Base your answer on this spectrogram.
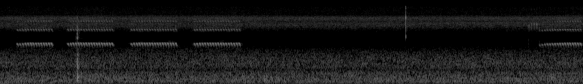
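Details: Italian tree cricket (Oecanthus pellucens) giving four pure, high trilled bursts of about half a second each. It falls silent for roughly three seconds, marked by a couple of sharp clicks, then resumes trilling at the end.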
